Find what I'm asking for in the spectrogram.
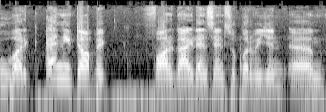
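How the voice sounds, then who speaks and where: A man's voice over noticeable background noise. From Pakistan. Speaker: scholarship advice youtuber. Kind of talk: tutorial. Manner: halting; unscripted.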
